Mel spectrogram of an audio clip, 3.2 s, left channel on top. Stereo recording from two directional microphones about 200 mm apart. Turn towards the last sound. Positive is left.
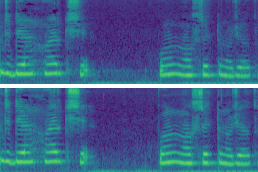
turn(degrees=-15)  # may be behind; listen again after turning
